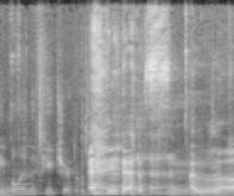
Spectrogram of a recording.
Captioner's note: chuckling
